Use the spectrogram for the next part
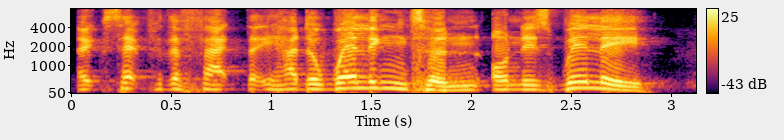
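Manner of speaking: usual speaking voice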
